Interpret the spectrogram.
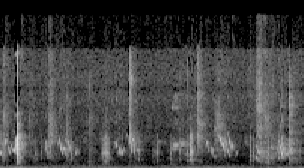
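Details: Budgerigars heard as a soft, busy chatter of many quick overlapping chirps and twittering notes, one sharp click near the start, set against a noticeable low droning hum.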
